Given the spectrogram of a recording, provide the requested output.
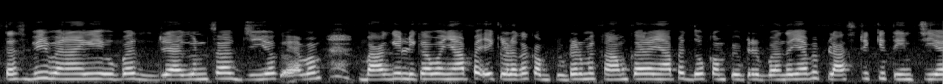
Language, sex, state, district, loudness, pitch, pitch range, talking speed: Hindi, female, Bihar, Gopalganj, -15 LUFS, 245 Hz, 235-255 Hz, 220 wpm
